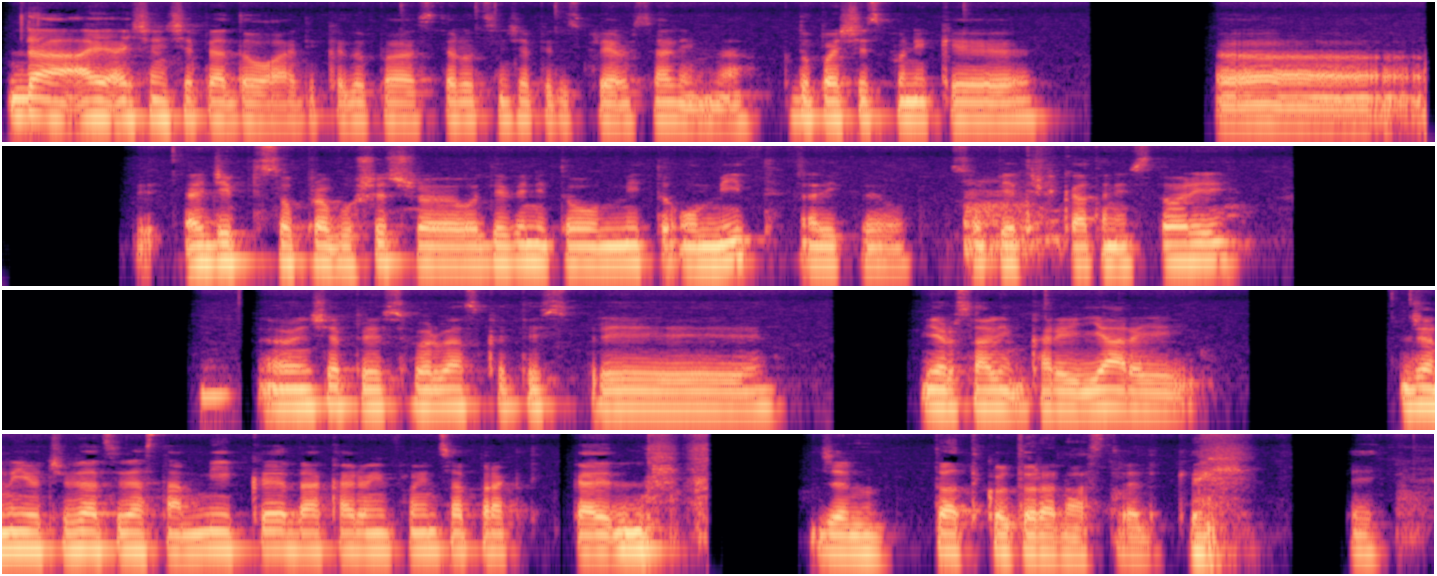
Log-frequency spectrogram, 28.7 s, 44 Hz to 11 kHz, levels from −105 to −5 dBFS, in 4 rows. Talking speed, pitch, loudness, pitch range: 130 wpm, 105 Hz, -21 LUFS, 100-115 Hz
